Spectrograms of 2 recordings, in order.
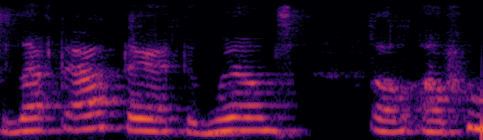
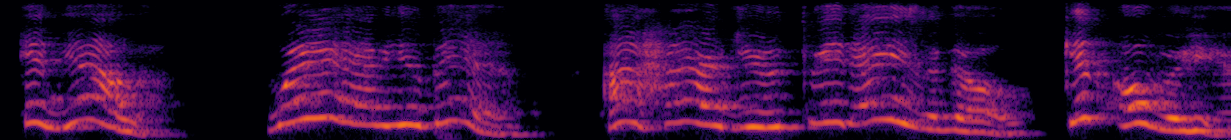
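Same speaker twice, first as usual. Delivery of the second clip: lively, high-pitched, swooping voice; 6 semitones higher than usual. Retelling a phone message from Bobby, who had just hired the speaker: Bobby's high-pitched voice. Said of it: "saying in that high pitched voice".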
